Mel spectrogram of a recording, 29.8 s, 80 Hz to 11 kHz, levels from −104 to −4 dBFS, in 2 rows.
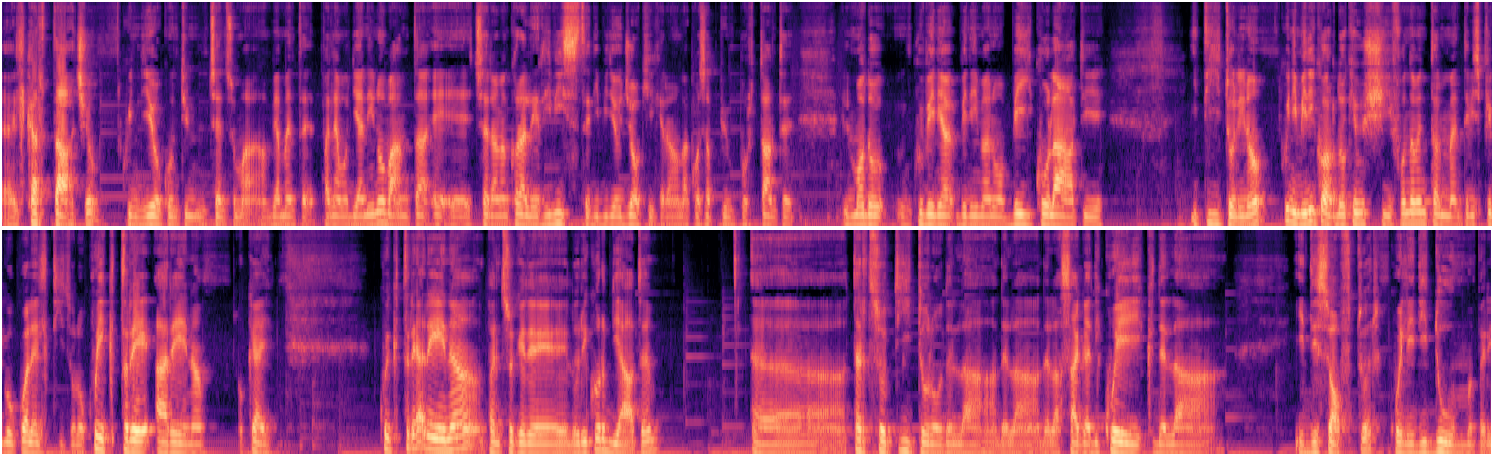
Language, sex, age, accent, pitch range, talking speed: Italian, male, 30-49, native, 115-145 Hz, 155 wpm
